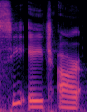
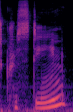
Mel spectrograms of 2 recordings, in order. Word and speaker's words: Christiane: It's Christiane. I thought it was Christine, but it's spelled kind of like Christiane.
